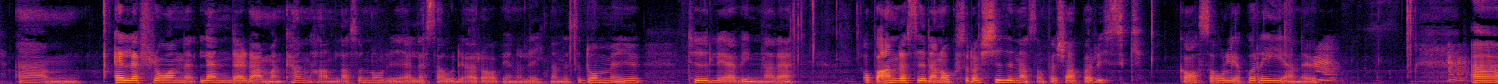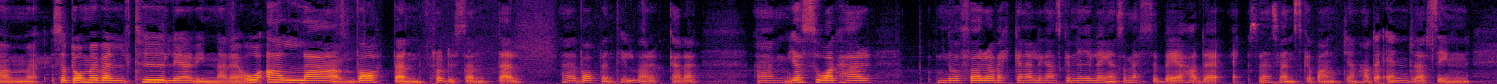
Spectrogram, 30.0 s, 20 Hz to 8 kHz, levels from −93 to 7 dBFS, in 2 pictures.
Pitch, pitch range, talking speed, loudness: 185 Hz, 175-200 Hz, 135 wpm, -26 LUFS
